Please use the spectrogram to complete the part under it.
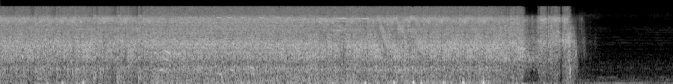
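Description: Rapid gunfire crackles loudly, then cuts off.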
